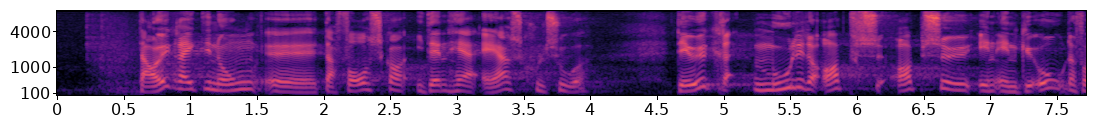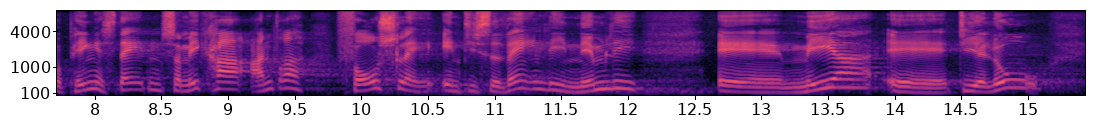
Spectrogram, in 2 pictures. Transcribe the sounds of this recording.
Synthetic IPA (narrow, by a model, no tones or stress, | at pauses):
d̥ɑ̈æjoe̝ɡ̥əʁɛɡ̥̚d̥ino̝ːn̩ød̥ɑ̈fɒːsɡ̥ɐid̥enɦe̝ɐʔæɐskʰult͡sʰuɐ̰ | d̥e̝æjoe̝ɡ̥muːlid̥æʔɒ̽b̥sø̰ːɪʔe̝nenɡ̥e̝ʔo̝̰ːd̥ɑ̈fɒːpʰeŋəæsd̥ɛ̰ːd̥n̩sɒ̽me̝ɡ̥əɦɑ̈ʔɑ̈nd̥ʁɐ | fɒːslɛ̰ɪend̥iseðˠʋɛ̰nliənemli | me̝ːɐ | d̥iælo̝̰ː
